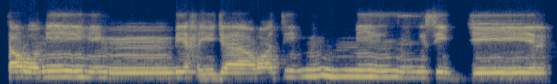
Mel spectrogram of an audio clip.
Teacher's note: ikhfa syafawi itu ya kayak ditasydidkan gitu ya, ditahan begitu ya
